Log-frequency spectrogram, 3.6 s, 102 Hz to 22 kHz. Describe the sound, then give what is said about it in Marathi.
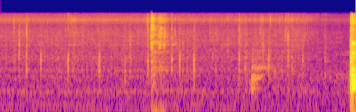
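Fenugreek leaves being stirred and sautéed in a pan: soft scrapes and clicks of a utensil over a faint sizzle, a few sharper scrapes, and a loud scrape at the end, with no talk. “मेथी व्यवस्थित वरखाली परतून घ्यायची आहे। मेथी व्यवस्थित परतून झाली की आपण ती 5 मिनिटं वाफेवर शिजवायची आहे।”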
